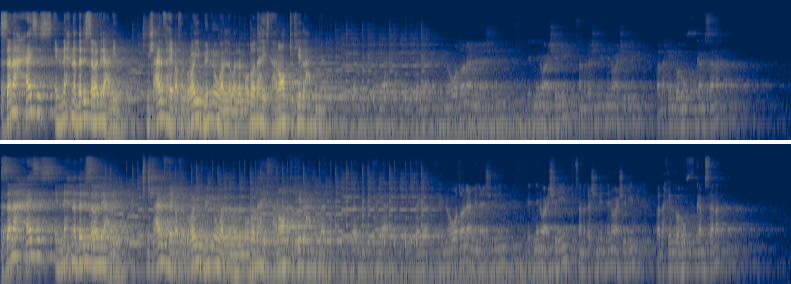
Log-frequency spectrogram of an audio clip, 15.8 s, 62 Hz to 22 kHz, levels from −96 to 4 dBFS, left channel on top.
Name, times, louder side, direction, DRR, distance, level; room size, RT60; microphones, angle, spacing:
voice 1, 0.0-2.4 2.9-6.2, left 6 dB, 75° left, 12 dB, 0.4 m, -27 dB
sound 1, 1.7-8.6, right 2 dB, 20° right, 0.4 m, -45 dB
Water tap faucet / Sink (filling or washing), 5.3-10.8, left 1 dB, 5° right, 1.8 m, -56 dB
voice 2, 5.5-10.2 10.5-12.7 13.1-14.4, right 3 dB, 55° right, 6 dB, 0.7 m, -47 dB
7.6 x 7.5 x 6.3 m, 2.4 s
head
